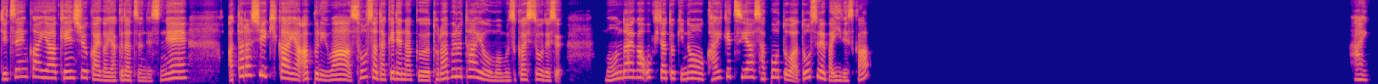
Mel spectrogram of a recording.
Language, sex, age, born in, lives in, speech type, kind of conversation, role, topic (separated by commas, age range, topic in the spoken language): Japanese, female, 45-49, Japan, United States, read, expert-assistant, asker, 農業の新しい技術を日常の作業にうまく取り入れるには、どんな工夫や練習が役立ちますか？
